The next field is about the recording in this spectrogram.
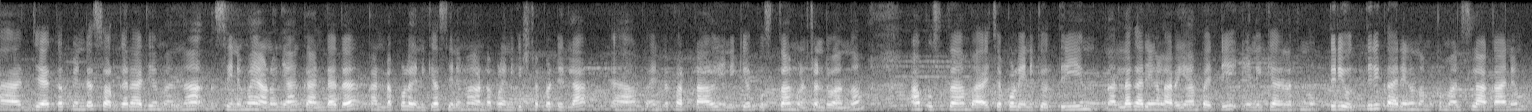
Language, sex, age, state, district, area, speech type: Malayalam, female, 30-45, Kerala, Alappuzha, rural, spontaneous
